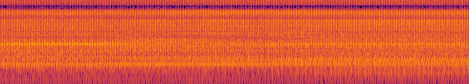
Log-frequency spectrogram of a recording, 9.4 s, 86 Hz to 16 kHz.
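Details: 1.9 TDI diesel (ALH/AGR/ASV/AHF) idling after an oil change: sharp, even clatter about three per second from worn hydraulic lifters and piston slap. Rings likely burned from 30,000 km oil intervals. Replacing the lifters almost eliminated the knock.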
